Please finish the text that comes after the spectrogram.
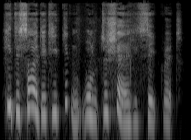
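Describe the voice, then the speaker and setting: A woman narrating a children's story as a read-aloud host, expressive and measured in her delivery. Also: a little high.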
